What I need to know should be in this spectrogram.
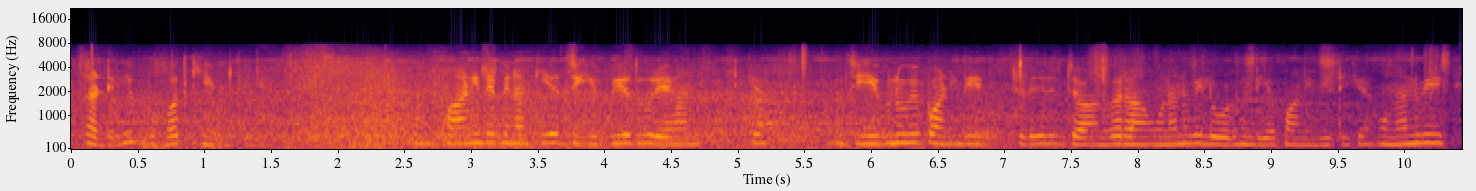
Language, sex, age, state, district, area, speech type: Punjabi, female, 18-30, Punjab, Hoshiarpur, urban, spontaneous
